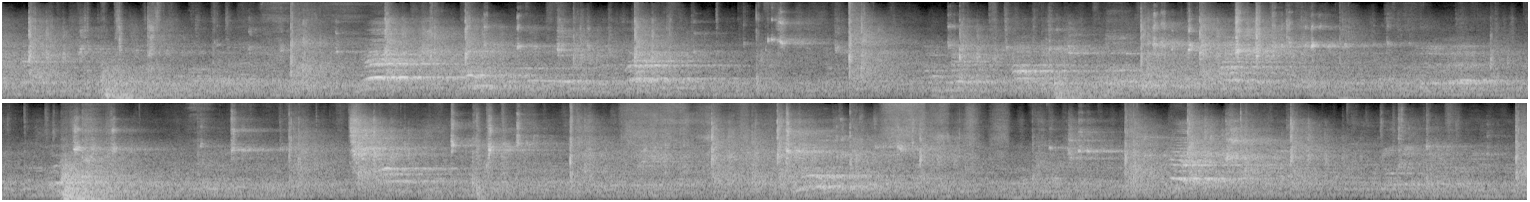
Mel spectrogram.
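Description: A hard pelota ball is struck by bare hands and hits the walls of an echoing indoor court, making repeated sharp thuds spread through a rally, with the loudest strike about halfway through. Voices call out between the strikes.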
